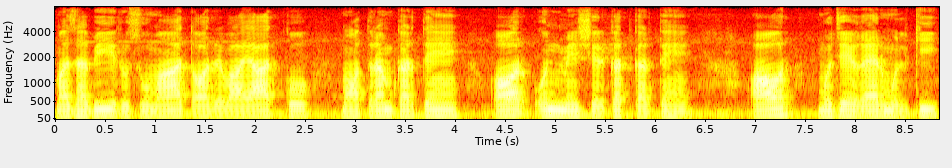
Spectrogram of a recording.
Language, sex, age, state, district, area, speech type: Urdu, male, 18-30, Delhi, East Delhi, urban, spontaneous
